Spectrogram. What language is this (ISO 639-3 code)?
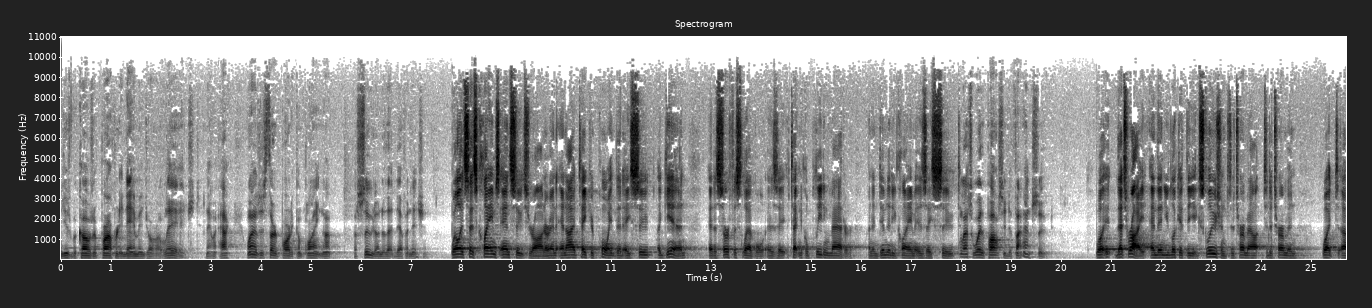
eng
